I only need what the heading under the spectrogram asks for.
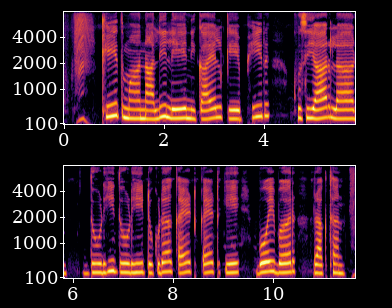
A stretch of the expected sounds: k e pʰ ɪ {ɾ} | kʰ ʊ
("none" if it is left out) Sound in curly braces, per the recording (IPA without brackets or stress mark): ɾ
